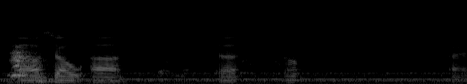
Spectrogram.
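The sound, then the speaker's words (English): A dog barks at a big, fat, brown or black cat in a quick cluster of three or four loud woofs, then lets out two more separate barks after short pauses, over a steady low background hum. “Albert's barking at some dog or something, so I'll sign off for a couple of minutes”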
